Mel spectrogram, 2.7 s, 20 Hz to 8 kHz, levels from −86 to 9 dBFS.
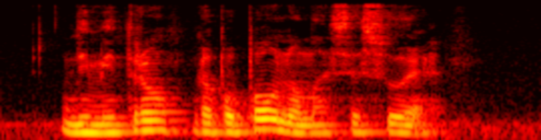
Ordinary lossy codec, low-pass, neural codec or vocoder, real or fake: none; 7.2 kHz; none; real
